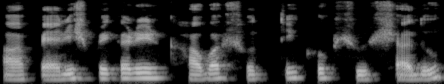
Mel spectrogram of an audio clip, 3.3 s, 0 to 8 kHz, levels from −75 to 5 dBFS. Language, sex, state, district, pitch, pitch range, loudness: Bengali, male, West Bengal, Kolkata, 135 Hz, 120-140 Hz, -20 LUFS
